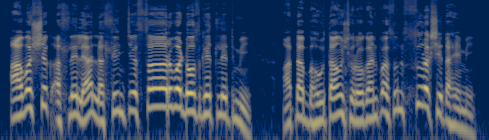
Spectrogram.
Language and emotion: Marathi, happy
